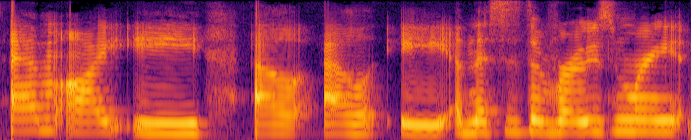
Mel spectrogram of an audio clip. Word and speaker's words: Mielle: This is the, I think it's pronounced Mielle, I'm not too sure. It's Mielle, and this is the Rosemary Mint Hair kind of scalp strengthening oil.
